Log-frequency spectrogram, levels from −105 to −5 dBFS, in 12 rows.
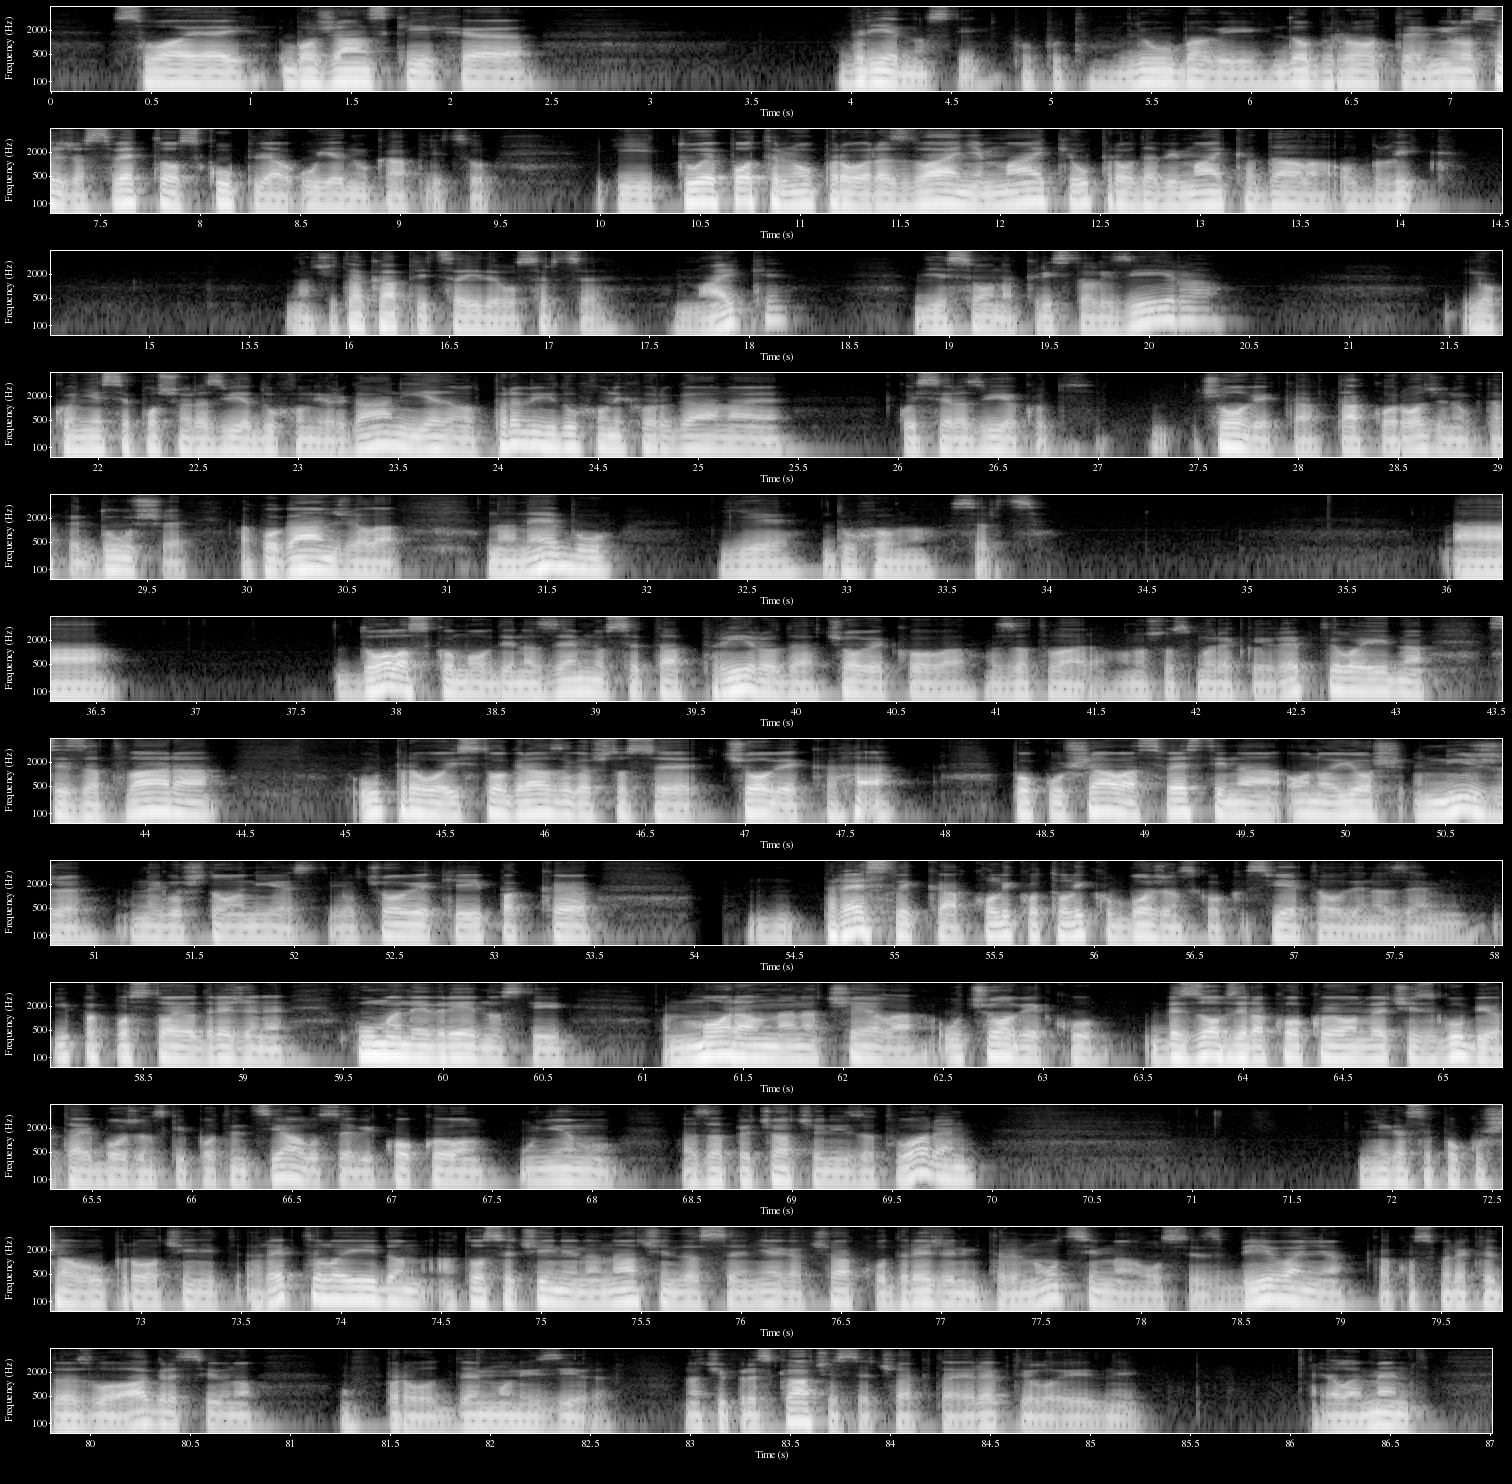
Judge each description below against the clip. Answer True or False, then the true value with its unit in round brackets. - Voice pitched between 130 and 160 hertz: False (90 Hz)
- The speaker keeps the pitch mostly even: False (3.5 semitones)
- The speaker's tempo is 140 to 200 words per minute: False (125 wpm)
